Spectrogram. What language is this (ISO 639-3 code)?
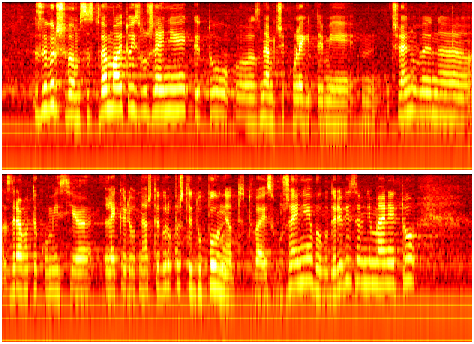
bul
